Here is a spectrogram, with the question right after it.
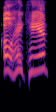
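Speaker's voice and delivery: sudden fake-friendly hi; caught-off-guard greeting. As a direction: act like you just noticed him. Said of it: "He's like".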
